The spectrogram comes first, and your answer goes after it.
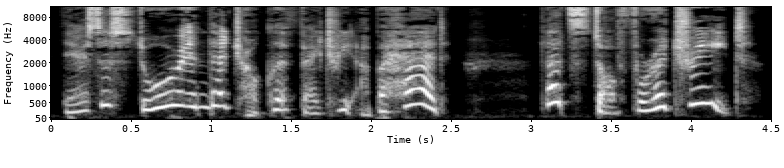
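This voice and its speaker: A woman voicing a friendly, caring man in a children's story, with a gentle, coaxing lilt. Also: very high voice, big pitch swings, moderate pace, noisy background, pitched above the performer's own voice. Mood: cheerful. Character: friendly, caring man, companion of a little monkey. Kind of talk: storybook character voice.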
